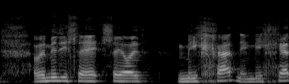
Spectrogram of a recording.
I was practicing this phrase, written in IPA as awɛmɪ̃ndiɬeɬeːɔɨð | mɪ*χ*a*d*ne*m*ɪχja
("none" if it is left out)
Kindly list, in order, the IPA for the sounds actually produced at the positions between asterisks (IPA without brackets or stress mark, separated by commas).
χ, d, m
